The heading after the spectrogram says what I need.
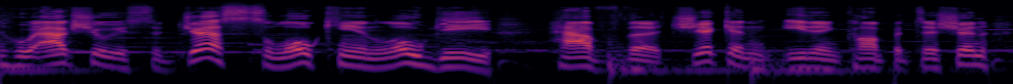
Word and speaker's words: Logi: Lastly, for enchantments, there is Logi, not Loki. Logi rhymes with pierogi, who's the personification of fire.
